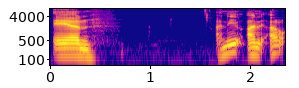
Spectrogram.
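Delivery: stuttering, halting, broken-off false starts and restarts. Telling a video audience about a party, stuttering. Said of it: "and I'm stuttering".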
